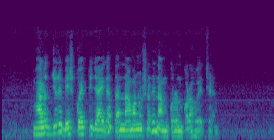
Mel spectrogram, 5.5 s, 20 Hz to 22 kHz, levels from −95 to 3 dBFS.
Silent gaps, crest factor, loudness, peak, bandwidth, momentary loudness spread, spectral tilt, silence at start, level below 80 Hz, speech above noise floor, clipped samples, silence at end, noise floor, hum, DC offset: none; 20 dB; -25 LUFS; -8 dBFS; 6 kHz; 13 LU; -9 dB/octave; 0.65 s; -60 dBFS; 39 dB; under 0.1%; 1.15 s; -64 dBFS; none; under 0.1%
